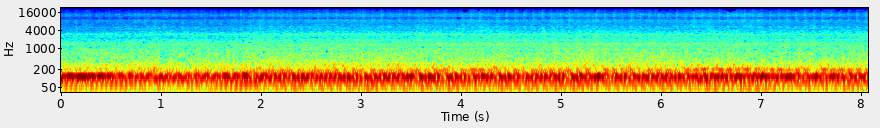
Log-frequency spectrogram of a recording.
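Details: 1979 Honda GL1000 Gold Wing flat-four just after valve seal replacement to fix excessive smoking: low even hum ticking over steadily, no misses or knocks; normal idle.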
